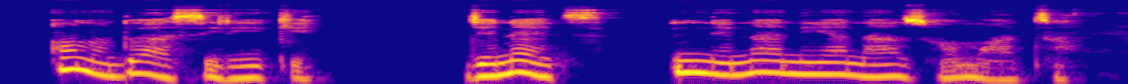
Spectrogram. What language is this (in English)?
Igbo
